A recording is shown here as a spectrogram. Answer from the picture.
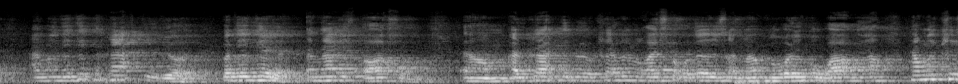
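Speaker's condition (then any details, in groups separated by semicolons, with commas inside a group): Moebius syndrome; since birth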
